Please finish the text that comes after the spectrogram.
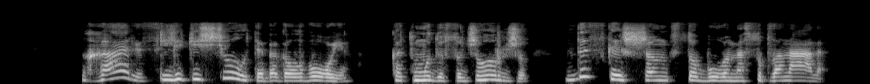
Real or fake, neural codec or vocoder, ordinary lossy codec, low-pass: real; none; Opus, 64 kbps; 7.2 kHz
